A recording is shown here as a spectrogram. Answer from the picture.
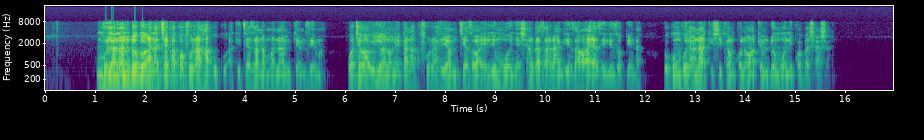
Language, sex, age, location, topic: Swahili, male, 25-35, Nairobi, education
